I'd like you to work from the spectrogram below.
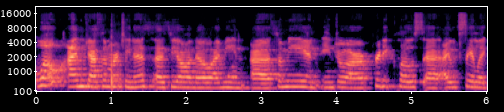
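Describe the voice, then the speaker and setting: With a Southern California accent, a woman talks at a moderate pace in a high pitch, with hardly any pauses. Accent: Southern Californian American English. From Inland Empire, Southern California. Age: 20s. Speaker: construction business owner. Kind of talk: casual interview. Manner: hesitant, many fillers.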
